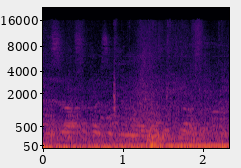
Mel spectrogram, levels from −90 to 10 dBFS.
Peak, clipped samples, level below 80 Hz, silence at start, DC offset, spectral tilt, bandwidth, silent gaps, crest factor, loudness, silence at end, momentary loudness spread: -20 dBFS; under 0.1%; -36 dBFS; 0 s; under 0.1%; -6 dB/octave; 16.5 kHz; none; 14 dB; -39 LUFS; 0 s; 5 LU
